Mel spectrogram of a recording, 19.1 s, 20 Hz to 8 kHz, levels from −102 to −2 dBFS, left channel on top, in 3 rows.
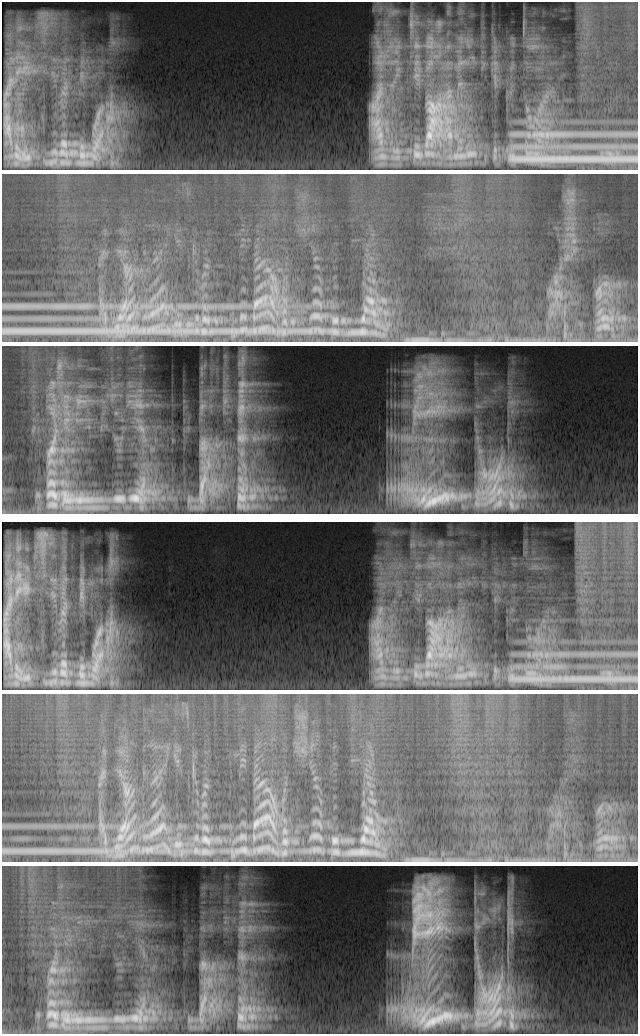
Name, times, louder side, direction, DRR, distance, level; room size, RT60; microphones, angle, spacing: voice 1, 0.0-1.2 7.3-10.4 16.8-17.8, right 4 dB, 85° right, 9 dB, 1.1 m, -22 dB
voice 2, 3.7-6.4 10.6-11.1 11.8-12.7 13.0-15.2 16.6-17.1, left 2 dB, 60° left, 3 dB, 2.1 m, -28 dB
Wind instrument woodwind instrument, 5.1-9.9, left 4 dB, 35° left, 1.5 m, -27 dB
sound 1, 5.7-14.1, right 8 dB, 50° right, 1.4 m, -32 dB
sound 2, 10.4-13.9, right 1 dB, ahead, 0.9 m, -38 dB
17.5 x 13.5 x 4.8 m, 0.81 s
head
